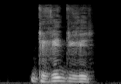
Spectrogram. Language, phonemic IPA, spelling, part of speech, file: French, /ɡʁi.ɡʁi/, gri-gris, noun, LL-Q150 (fra)-gri-gris.wav
- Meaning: plural of gri-gri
